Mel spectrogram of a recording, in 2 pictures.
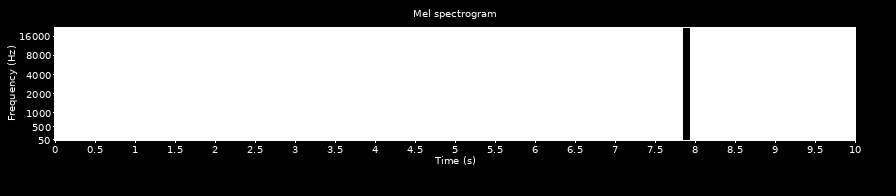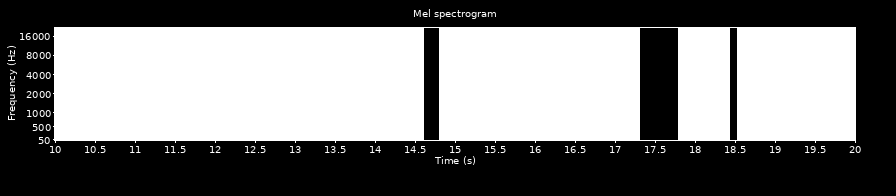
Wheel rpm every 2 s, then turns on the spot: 0, 0, 0, 0, 0, 0, 0, 0, 0, 0.
none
